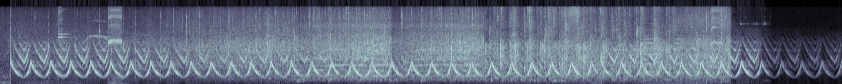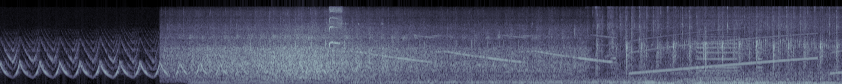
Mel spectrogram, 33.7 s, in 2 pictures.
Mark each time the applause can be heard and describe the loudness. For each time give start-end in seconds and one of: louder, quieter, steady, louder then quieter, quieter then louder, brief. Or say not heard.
0.0-14.7 louder
20.0-33.6 quieter.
